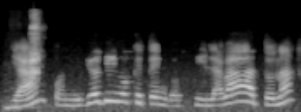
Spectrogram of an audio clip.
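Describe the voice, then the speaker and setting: A woman's voice: mid-range voice, animated, normal speed, noisy background. A woman teaching an online class, quizzing pupils and stretching out syllables for emphasis, heard over a video call mic. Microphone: computer mic on a video call. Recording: slightly muffled online call audio.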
